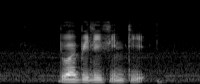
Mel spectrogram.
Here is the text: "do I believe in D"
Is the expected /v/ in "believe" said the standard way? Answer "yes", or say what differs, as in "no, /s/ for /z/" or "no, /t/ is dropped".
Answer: no, /f/ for /v/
